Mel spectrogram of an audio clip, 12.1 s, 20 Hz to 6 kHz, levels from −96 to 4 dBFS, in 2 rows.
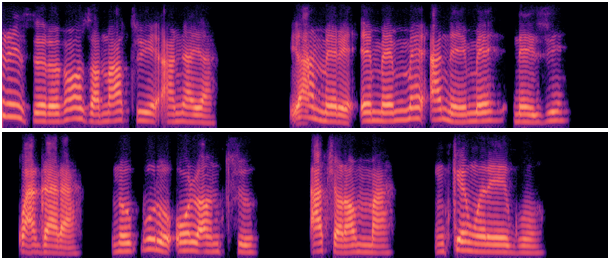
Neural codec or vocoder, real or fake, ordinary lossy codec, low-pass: codec, 16 kHz, 4.8 kbps, FACodec; fake; Opus, 16 kbps; 5.4 kHz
